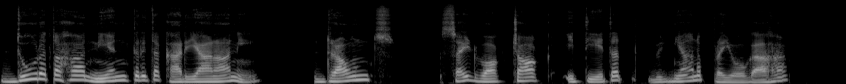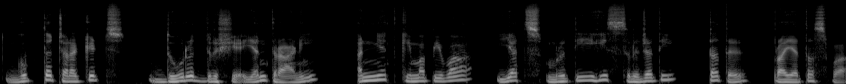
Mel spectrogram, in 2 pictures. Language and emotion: Sanskrit, neutral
